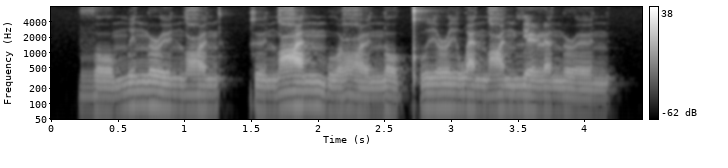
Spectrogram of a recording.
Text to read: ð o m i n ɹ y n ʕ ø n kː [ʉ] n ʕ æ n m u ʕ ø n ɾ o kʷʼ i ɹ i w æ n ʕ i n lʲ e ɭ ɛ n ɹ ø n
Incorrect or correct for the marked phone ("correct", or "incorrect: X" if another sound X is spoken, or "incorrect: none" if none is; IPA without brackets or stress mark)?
correct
